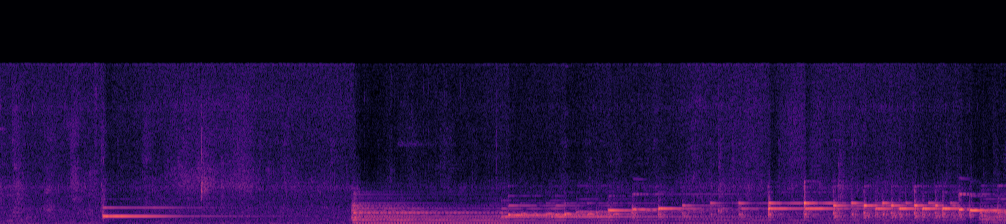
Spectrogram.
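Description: Digital piano played: a single held high note about a second in, then a full sustained chord from about three and a half seconds, over which a run of single notes steps up and back down.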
